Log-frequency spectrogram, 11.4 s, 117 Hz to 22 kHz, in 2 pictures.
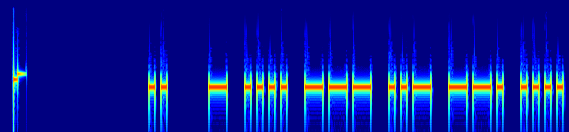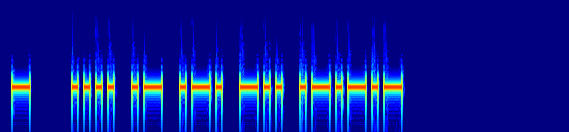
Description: Morse code, heard as a keyed tone, about 20 wpm, 700 Hz. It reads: I THOUGHT HARD.
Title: Sentences with 2-Word Phrases - 20wpm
